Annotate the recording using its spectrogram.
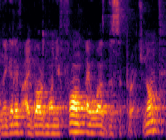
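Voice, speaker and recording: A man speaks very fast, with noticeable background noise and audible room echo. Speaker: online marketing teacher. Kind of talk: tutorial. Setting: new office. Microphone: echo in room.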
